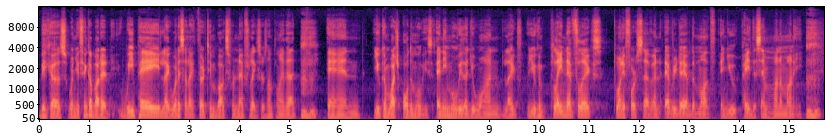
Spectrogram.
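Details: Adult male speaker; Normal conversational speech.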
